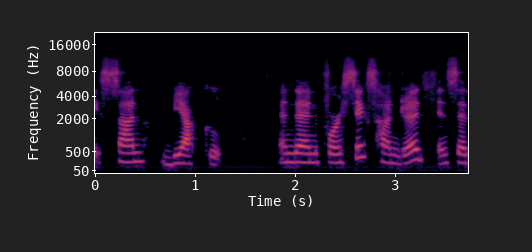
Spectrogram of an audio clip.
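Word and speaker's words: 三百: take note of so for 300 instead of saying Sun hyaku we will say s byaku and then for 600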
